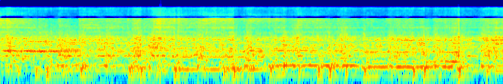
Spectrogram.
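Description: Three-piece punk rock band playing live, with electric guitar, electric bass and drum kit going at full volume. It is an instrumental stretch with no singing.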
